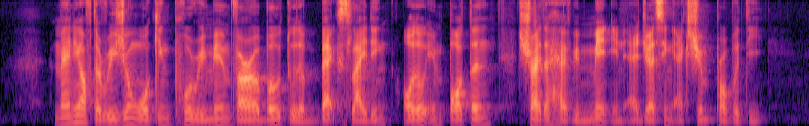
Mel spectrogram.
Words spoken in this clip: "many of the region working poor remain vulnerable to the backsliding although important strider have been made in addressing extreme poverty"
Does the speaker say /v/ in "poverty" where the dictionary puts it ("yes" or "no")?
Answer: no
